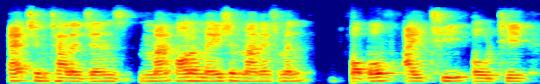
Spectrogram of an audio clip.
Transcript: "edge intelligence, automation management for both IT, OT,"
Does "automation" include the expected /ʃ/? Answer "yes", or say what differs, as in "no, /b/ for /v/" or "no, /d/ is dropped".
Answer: yes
